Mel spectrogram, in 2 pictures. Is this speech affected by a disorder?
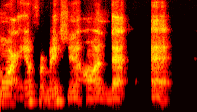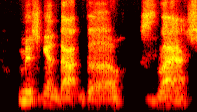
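Yes: cerebral palsy; uses wheelchair.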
